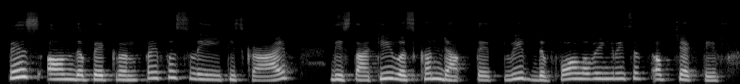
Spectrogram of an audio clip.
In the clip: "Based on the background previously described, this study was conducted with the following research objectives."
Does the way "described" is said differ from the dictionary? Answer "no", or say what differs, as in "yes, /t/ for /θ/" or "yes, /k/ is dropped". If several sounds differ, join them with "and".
no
